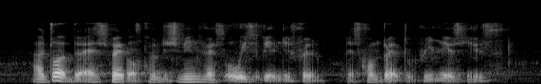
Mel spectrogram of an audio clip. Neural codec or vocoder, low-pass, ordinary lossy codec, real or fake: autoencoder, 22.05 kHz, a latent of 192 numbers a frame, VITS, trained on one speaker; 7.2 kHz; AAC, 48 kbps; fake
